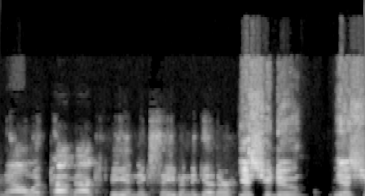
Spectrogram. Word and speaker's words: McAfee: M always always screw up his last name mcafe Pat M you said it right yeah me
